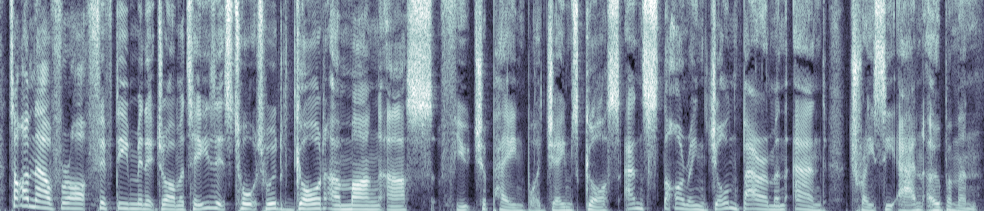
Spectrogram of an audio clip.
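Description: A man's voice: fairly high pitch, lively intonation, unhurried, few pauses, dry recording, studio quality. A man co-hosting a podcast in a playful, theatrical presenting style. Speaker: podcast co-host.

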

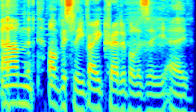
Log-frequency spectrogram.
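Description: A man's voice: mid-range voice, moderate pace. A man, co-hosting a podcast in casual, playful chat and often laughing at himself. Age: 50s. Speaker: podcast co-host.

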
